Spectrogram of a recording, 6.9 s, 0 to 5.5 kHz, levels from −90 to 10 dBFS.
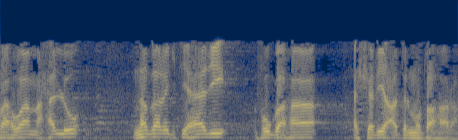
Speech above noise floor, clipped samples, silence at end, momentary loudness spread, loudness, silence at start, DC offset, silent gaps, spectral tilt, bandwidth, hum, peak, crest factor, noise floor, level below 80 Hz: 23 dB; under 0.1%; 0 s; 8 LU; -18 LUFS; 0 s; under 0.1%; none; -9 dB/octave; 4.1 kHz; none; -4 dBFS; 16 dB; -41 dBFS; -46 dBFS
